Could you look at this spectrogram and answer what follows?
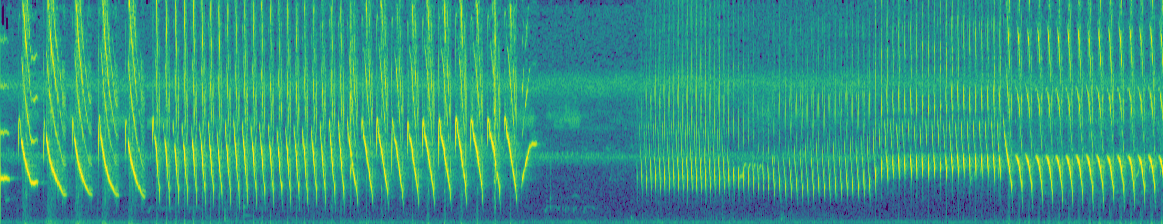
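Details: Canary song, clearly recorded as a tutor: a few slow falling whistles accelerate into a long rapid trill. After a short pause comes a buzzy roll, then more fast trilling.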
